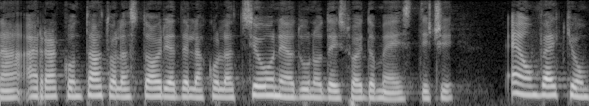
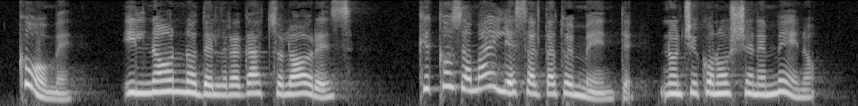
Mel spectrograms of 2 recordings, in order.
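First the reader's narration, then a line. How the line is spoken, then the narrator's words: Exclaimed. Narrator (Italian): esclamò Meg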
